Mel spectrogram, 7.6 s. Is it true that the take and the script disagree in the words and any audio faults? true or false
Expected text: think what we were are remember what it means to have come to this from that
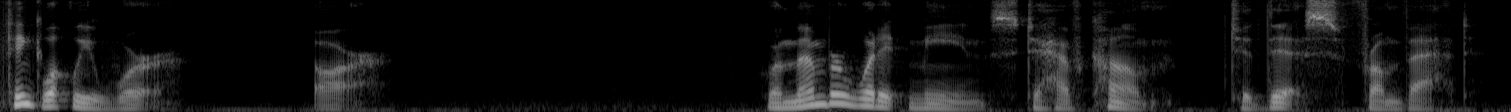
false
